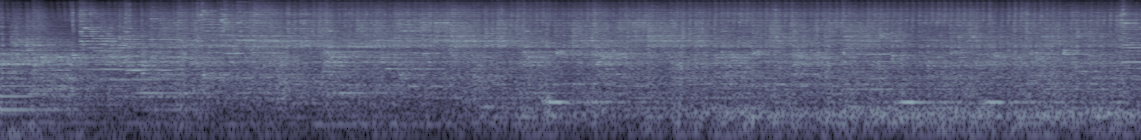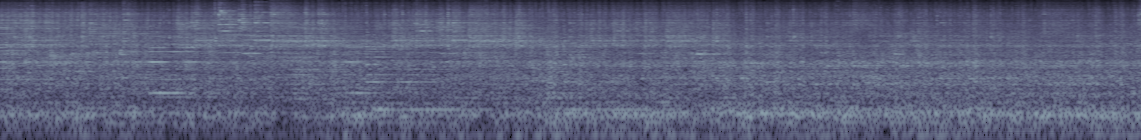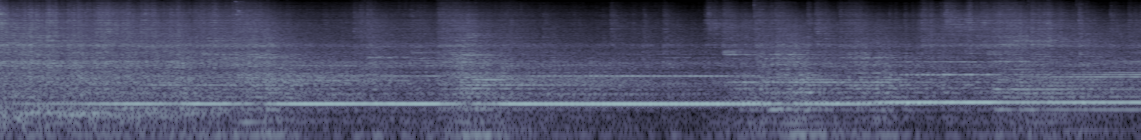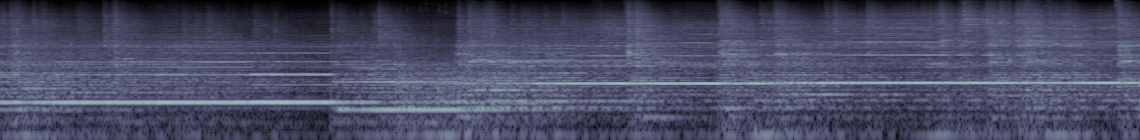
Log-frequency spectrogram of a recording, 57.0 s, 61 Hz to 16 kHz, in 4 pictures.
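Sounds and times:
noisy mechanical texture: 0.0s - 57.0s
steady low drone: 0.0s - 57.0s
higher held tones: 28.7s - 57.0s.

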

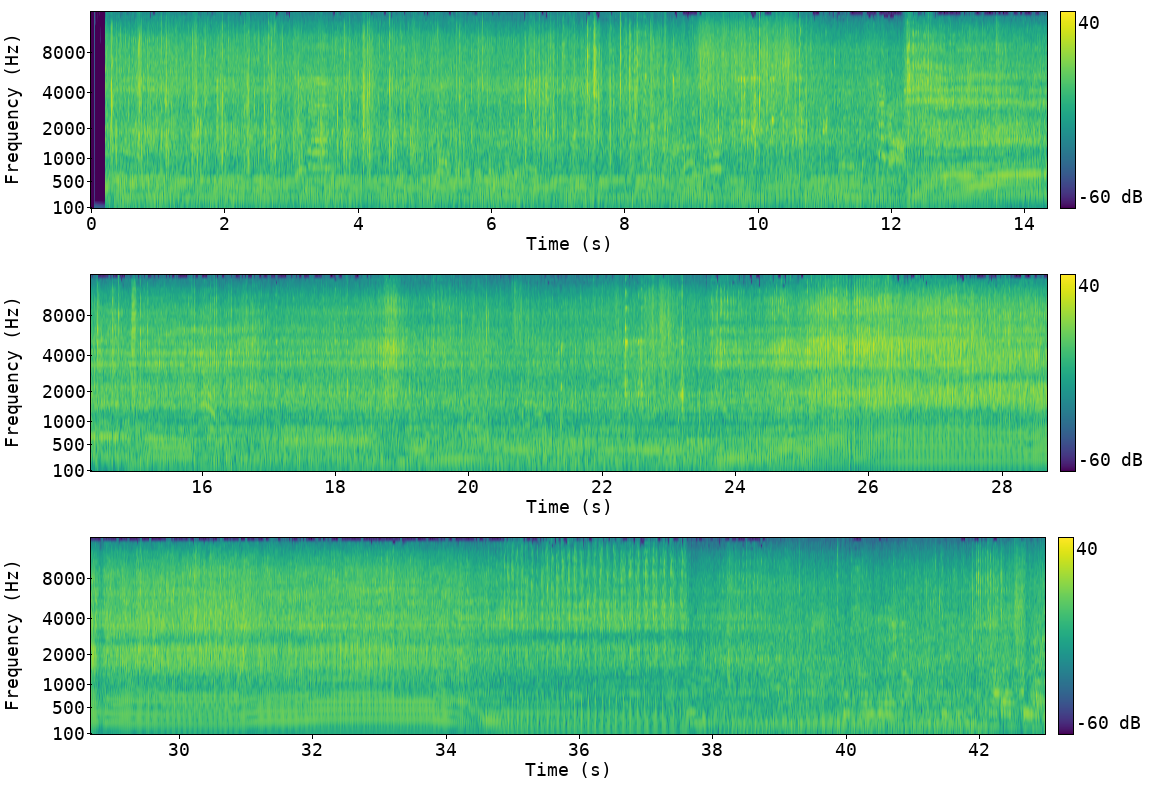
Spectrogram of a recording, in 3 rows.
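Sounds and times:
pump engine running hard: 0.2s - 42.9s.

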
